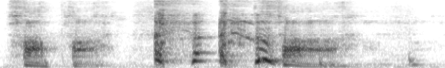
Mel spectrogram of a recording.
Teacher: you can feel your lips open and a little puff of air starts to come out right before your voice box start to vibrate. It's not a big gap, but there's a gap there.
